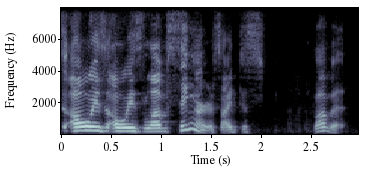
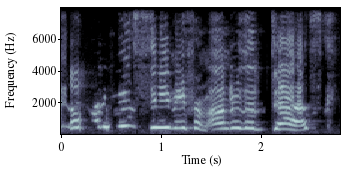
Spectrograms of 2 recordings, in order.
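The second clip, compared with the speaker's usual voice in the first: higher, louder, crying with laughter; laughing; 11 semitones higher, 5 dB louder than usual. Real, not acted. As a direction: squeal it through laughter. Retold quote while laughing.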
